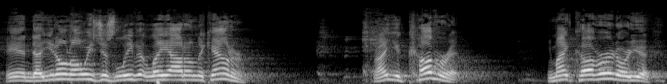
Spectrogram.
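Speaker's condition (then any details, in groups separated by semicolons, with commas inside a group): No condition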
